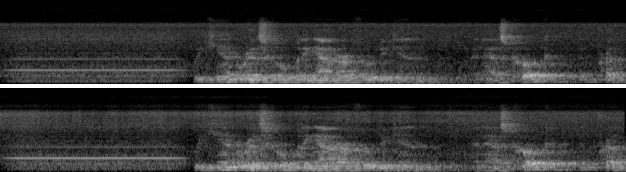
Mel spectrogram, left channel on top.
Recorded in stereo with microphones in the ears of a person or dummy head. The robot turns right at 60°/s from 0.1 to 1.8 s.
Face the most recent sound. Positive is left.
turn(degrees=70)  # may be behind; listen again after turning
